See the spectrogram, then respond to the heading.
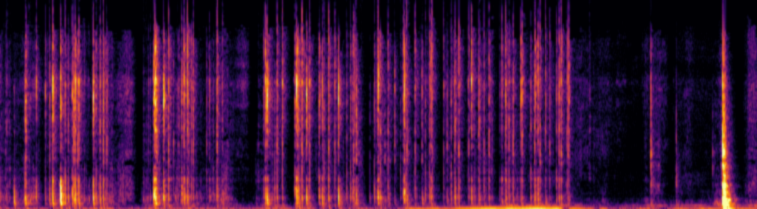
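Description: A light oak laminate floor sample, a solid flat plank, is handled and tapped with long nails, giving quick bursts of dry, bright clicks and scratchy rustling with short pauses between them. A steadier low rumble runs underneath for a moment before the plank is turned edge-on, ending in one loud, sharp knock.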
